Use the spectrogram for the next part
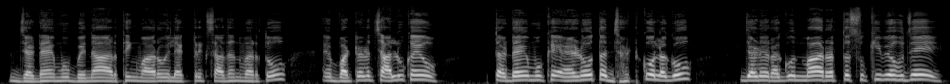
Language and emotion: Sindhi, fearful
